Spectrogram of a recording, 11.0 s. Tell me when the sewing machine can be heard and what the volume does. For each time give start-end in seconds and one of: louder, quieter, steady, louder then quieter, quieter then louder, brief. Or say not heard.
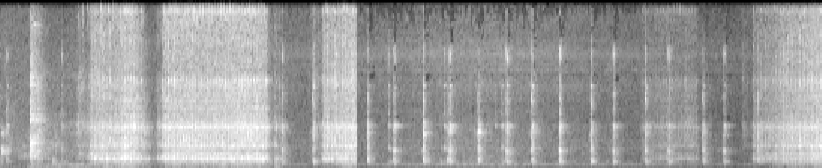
0.0-4.8 louder then quieter
8.5-10.9 brief.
